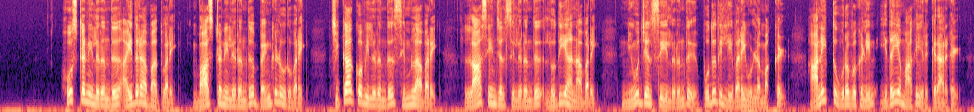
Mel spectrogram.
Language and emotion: Tamil, neutral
